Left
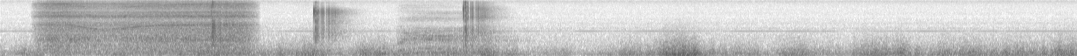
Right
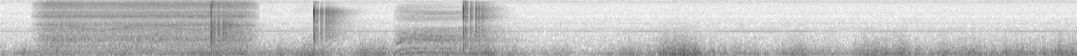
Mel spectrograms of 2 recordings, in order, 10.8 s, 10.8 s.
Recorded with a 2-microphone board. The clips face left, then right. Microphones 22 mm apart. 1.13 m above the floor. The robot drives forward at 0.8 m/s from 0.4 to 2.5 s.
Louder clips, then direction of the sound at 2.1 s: Left 1 dB; 35° right (ahead or behind).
